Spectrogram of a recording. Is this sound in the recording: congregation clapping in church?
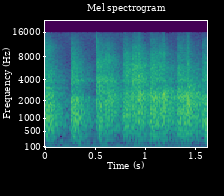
yes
